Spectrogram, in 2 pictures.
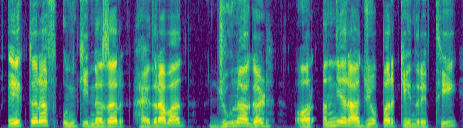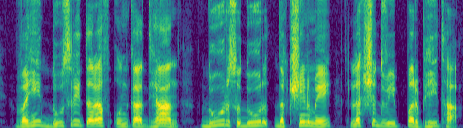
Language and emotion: Hindi, neutral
